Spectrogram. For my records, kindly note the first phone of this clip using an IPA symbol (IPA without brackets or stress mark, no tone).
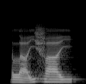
l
